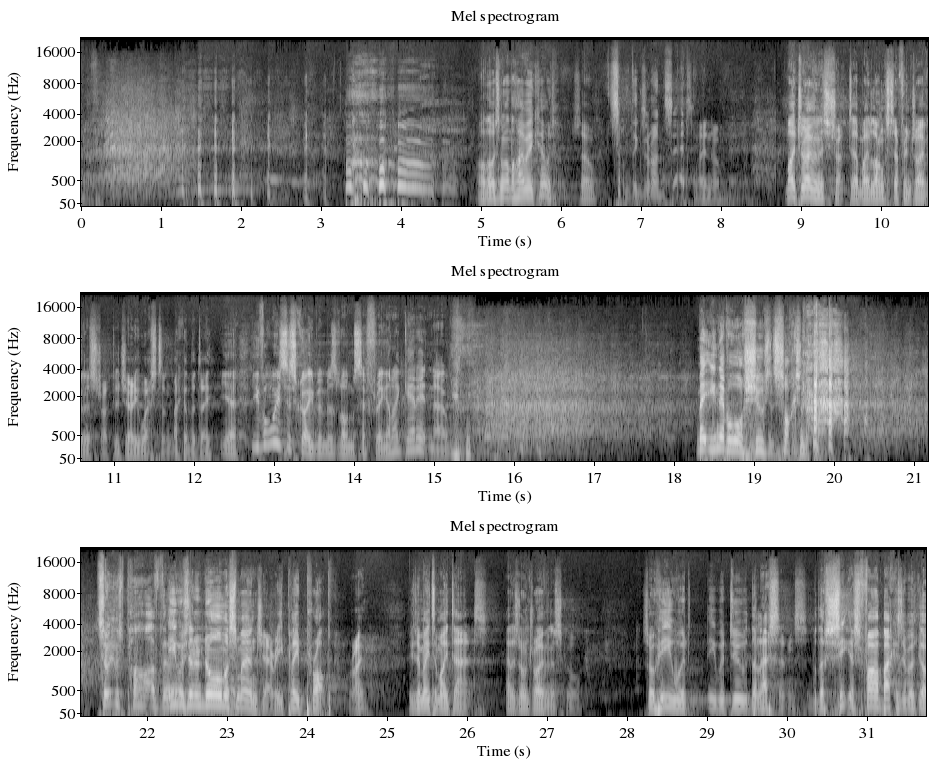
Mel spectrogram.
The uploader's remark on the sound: THIS WEEK’S SHOW WAS RECORDED LIVE AT THE WILLIAM ASTON HALL, WREXHAM ON SUNDAY NOVEMBER 5th 2023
